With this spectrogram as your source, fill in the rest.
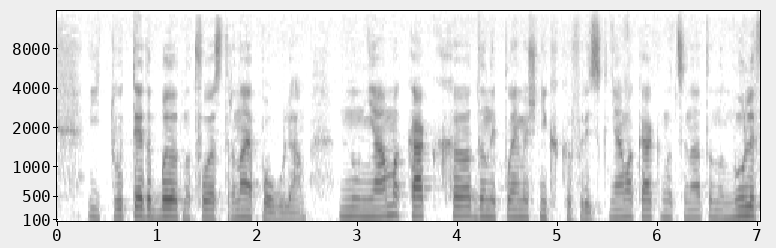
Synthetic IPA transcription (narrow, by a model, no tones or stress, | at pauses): it̪t̪ɛd̪ɐbɤd̪ət̪nɐt̪v̥ɔjəst̪ɾɐnaɛpoɡolʲam | nonʲaməkakd̪ɐnɛpoɛmɛʃnʲikə̥kəfɾisknʲamɐkaknɐt̪sɛnat̪ənɐnulɛ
